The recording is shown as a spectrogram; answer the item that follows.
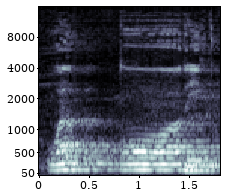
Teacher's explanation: Nah, karena to ini bagian dari huruf syiddah yang harus diputus suaranya ya ketika bertasydid. To ya, tebalkan, diangkat tengah lidahnya ke langit-langit, itbaq istilahnya itu ya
